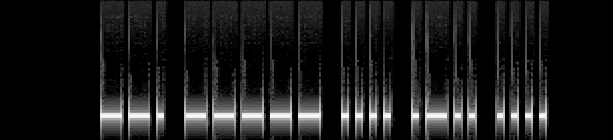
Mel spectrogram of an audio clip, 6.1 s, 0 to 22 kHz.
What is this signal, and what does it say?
Morse code, heard as a keyed tone, about 17 wpm, 700 Hz. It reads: G0HLH
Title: DXCC-100 Call Signs - 5 Characters - Repeated 3x - 17wpm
